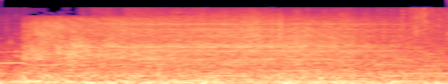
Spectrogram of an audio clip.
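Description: Cartoon sound effects of an explosion: a dense, continuous rumble with crashing debris and mechanical creaking and grinding.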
